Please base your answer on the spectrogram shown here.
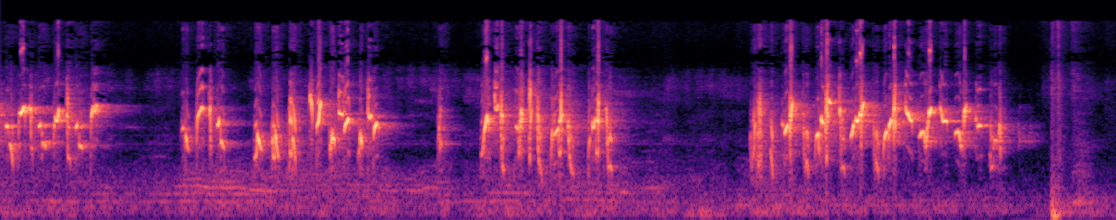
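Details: Yellow-vented bulbul singing hard to taunt a rival: four dense bursts of rapid, bubbly, slightly harsh chattering notes, each about a second or more long, with short silences between and a faint low hum underneath.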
